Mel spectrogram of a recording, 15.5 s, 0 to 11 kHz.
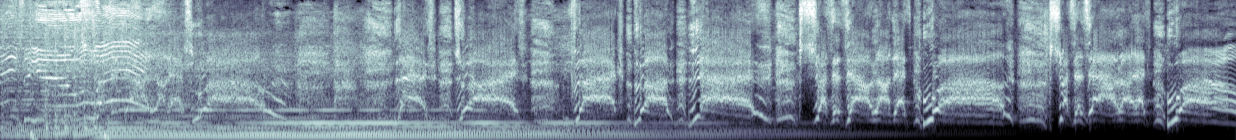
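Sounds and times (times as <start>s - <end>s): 
sustained low instrumental drone: 0.0s - 11.3s
raw strained screaming vocals of an emo song: 0.8s - 15.4s.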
